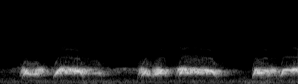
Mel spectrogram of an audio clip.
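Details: Caged Malaysian-type spotted dove, a ground decoy bird being tested for endurance; three purring coo phrases, each a quick note run into a longer hoarse one, about a second apart.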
